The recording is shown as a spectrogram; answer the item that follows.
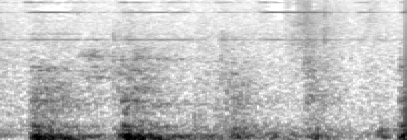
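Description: Dancers' feet stamping and stepping on a wooden stage floor: two heavy thuds about half a second apart, then a few softer footfalls.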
